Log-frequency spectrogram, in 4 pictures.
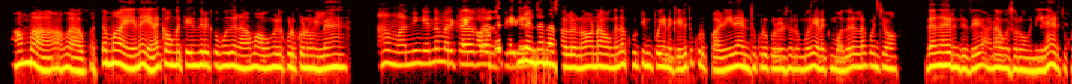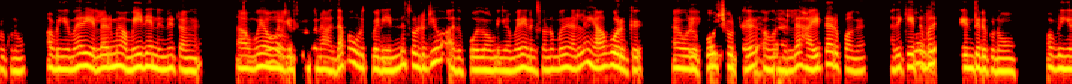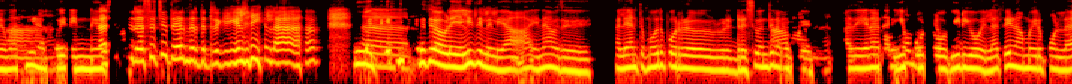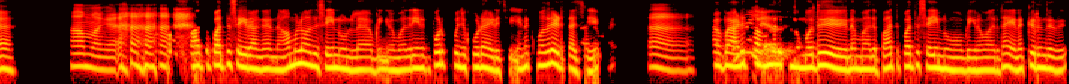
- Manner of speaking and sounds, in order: static; tapping; mechanical hum; distorted speech; other noise; other background noise; in English: "கோர்ட் ஷூட்டு"; laughing while speaking: "இல்லலைங்களா?"; in English: "ட்ரெஸ்"; in English: "ஃபோட்டோ, வீடியோ"; unintelligible speech; laugh
- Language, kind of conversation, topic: Tamil, podcast, உங்கள் வாழ்க்கை சம்பவங்களோடு தொடர்புடைய நினைவுகள் உள்ள ஆடைகள் எவை?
